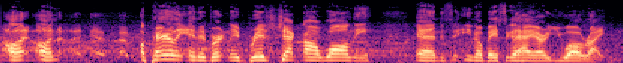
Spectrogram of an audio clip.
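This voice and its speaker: Over noticeable background noise, a man with a high pitch talks in an animated tone at a moderate pace. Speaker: hockey play-by-play commentator. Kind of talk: live commentary; casual chat. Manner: animated, halting with many fillers.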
